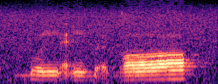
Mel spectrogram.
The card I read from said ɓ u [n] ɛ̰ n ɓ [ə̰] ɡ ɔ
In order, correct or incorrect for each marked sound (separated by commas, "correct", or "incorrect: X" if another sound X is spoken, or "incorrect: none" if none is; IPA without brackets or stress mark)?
correct, correct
